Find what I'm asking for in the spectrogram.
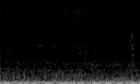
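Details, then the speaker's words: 2013 BMW X5 xDrive35i 3.0, cold engine, after fixing a crank-no-start with no voltage at terminals 87 and 15: a low, steady idle rumble with no misses, ticks or knocks; normal cold idle. "as you can see now everything is running good and um it's a cold engine but uh you're gonna warm up and that runs a little bit better you know"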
